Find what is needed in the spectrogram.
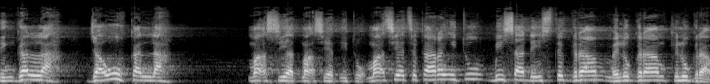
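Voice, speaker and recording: A man speaks with an Arabic accent at a high pitch. His tone is animated. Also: ordinary pitch variation. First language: Arabic (speaking Indonesian). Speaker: preacher. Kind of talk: sermon. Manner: humorous, animated.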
